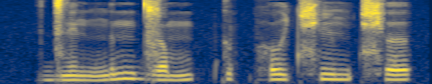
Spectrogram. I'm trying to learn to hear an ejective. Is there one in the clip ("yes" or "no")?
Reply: no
